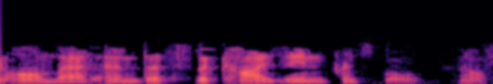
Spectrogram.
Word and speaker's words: Kaizen: And there's one other thought I'd like to share with everyone today on that, and that's the Kaizen principle. And I'll spell that for you.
